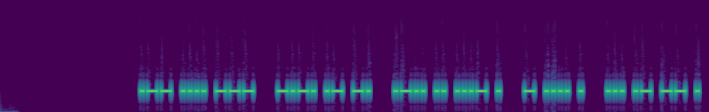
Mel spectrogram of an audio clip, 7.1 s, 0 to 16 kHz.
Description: Morse code, heard as a keyed tone, about 34 wpm, 700 Hz. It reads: WHO CAN LIVE THE SAME
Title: Sentences from Top 1600 Words 35wpm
